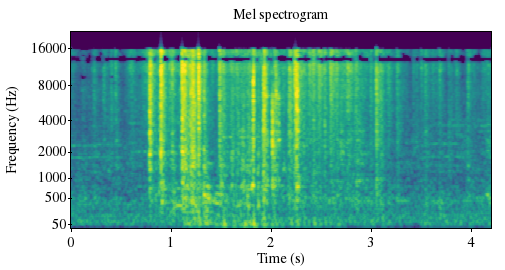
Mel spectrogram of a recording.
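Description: Domestic pigeon's wings clattering in a quick flurry of beats, starting about a second in and lasting about a second and a half, as it takes off from a hand. Pigeons coo faintly in the loft.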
